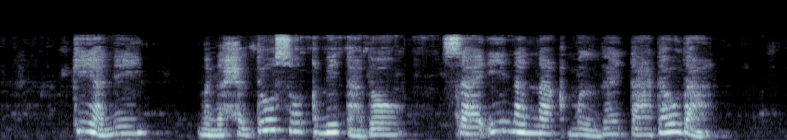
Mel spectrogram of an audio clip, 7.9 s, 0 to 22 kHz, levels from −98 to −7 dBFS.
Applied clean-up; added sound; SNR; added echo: neural separator model SepFormer DNS4.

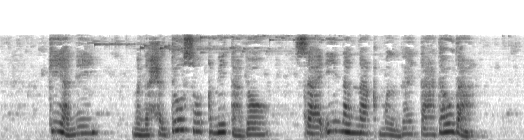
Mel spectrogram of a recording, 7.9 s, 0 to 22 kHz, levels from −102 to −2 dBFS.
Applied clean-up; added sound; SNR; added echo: none; Chime; 19 dB; reverberation time 0.2 s.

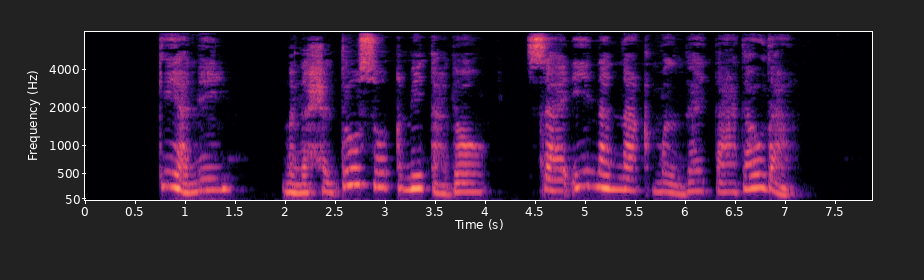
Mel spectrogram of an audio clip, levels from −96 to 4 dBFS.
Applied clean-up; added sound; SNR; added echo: neural mask model DeepFilterNet 3.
